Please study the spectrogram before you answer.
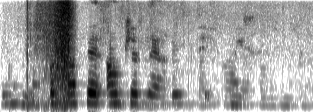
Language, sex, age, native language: Icelandic, female, 14, Icelandic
